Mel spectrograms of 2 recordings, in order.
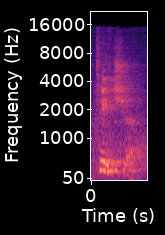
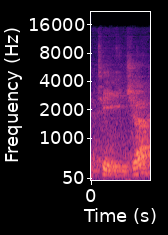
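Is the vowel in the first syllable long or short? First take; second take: short; long. First: The first vowel is clipped short. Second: The first vowel is held long. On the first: The speaker calls it right. "we say teacher" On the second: The speaker calls it wrong. "But we don't say teacher"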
